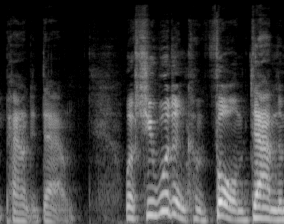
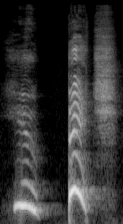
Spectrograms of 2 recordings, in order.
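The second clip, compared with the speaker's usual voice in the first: much higher, louder angry yell; yelled insult; 9 dB louder than usual. A narrator's reading. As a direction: hurl the insult back. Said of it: "someone yelled".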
